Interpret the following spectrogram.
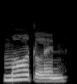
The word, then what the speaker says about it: Magdalene: Magdalene College, I'd quickly learned, is pronounced Mellin. Something to do with the pronunciation of vowels in the Middle Ages.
